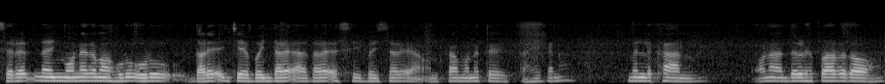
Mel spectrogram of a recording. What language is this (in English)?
Santali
